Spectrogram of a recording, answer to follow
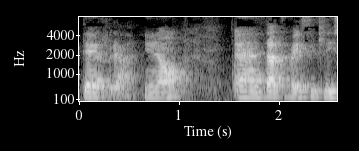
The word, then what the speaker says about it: Terra: people mispronounce it and you are supposed to say it like it is like terra you know and that's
